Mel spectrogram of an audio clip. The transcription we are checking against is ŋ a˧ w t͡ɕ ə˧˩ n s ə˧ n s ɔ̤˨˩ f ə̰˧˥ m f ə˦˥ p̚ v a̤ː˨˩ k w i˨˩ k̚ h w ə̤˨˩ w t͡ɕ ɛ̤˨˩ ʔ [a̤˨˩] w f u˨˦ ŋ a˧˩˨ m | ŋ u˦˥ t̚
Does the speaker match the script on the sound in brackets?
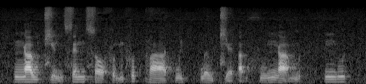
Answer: no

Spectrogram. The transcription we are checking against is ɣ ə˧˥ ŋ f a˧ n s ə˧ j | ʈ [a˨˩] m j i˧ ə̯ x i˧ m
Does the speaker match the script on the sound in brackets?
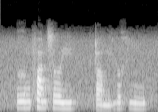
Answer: yes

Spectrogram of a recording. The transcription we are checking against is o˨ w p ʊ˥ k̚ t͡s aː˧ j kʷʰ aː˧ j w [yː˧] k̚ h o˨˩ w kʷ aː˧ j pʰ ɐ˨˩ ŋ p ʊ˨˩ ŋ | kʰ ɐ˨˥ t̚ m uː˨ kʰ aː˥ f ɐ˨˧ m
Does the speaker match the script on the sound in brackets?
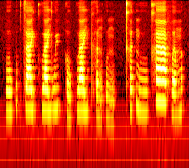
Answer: yes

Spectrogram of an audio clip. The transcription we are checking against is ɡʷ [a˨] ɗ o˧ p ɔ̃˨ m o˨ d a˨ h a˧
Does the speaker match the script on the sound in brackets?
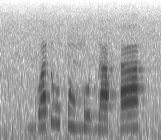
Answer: no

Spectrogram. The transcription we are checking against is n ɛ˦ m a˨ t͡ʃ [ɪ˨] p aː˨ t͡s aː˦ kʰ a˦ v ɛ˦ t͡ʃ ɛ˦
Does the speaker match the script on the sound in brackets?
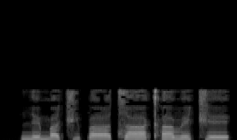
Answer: yes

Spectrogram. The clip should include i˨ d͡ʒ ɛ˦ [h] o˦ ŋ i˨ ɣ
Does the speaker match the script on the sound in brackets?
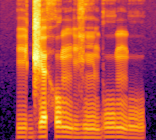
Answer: yes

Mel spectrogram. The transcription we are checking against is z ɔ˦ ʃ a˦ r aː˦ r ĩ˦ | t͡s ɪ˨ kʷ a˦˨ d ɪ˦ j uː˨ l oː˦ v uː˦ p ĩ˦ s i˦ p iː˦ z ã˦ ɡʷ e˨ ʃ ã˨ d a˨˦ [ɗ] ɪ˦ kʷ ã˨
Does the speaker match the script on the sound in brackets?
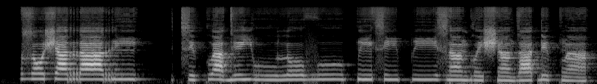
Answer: yes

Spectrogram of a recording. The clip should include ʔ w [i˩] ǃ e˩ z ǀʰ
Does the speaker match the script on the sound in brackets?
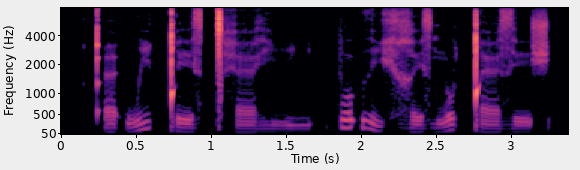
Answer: no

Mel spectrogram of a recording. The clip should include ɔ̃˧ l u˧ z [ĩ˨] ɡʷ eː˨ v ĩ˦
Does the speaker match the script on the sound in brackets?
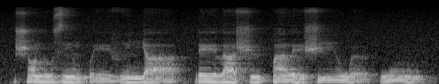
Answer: no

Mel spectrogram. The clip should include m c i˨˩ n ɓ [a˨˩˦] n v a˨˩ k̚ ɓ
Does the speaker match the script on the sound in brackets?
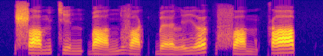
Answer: yes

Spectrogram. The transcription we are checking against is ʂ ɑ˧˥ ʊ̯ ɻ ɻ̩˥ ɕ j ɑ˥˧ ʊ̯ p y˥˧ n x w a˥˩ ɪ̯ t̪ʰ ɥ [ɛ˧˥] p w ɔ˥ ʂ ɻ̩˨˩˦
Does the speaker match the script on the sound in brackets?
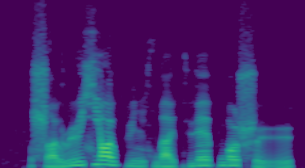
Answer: no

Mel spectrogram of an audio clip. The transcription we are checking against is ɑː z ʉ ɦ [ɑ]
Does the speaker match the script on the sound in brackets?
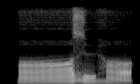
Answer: yes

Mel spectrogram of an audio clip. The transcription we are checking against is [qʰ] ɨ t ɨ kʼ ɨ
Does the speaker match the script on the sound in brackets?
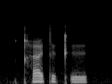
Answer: yes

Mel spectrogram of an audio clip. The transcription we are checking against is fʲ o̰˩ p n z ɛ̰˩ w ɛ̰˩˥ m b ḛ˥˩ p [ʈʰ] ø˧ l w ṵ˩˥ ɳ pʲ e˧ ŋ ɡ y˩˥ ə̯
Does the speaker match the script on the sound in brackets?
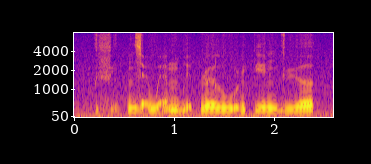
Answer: no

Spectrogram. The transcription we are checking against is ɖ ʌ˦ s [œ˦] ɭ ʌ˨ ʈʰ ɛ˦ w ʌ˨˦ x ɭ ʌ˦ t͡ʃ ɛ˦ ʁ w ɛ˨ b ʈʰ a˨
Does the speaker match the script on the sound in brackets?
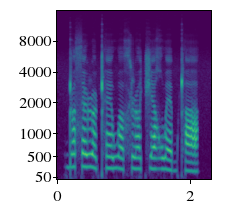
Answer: no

